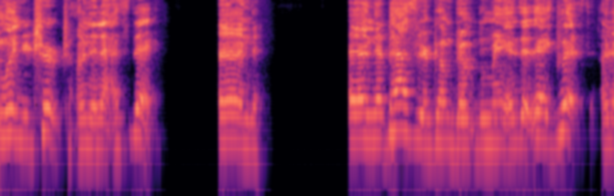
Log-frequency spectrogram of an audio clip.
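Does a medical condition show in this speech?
Yes: cerebral palsy; speech not affected.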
